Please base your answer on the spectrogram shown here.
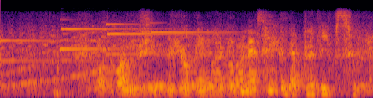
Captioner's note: speaking french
